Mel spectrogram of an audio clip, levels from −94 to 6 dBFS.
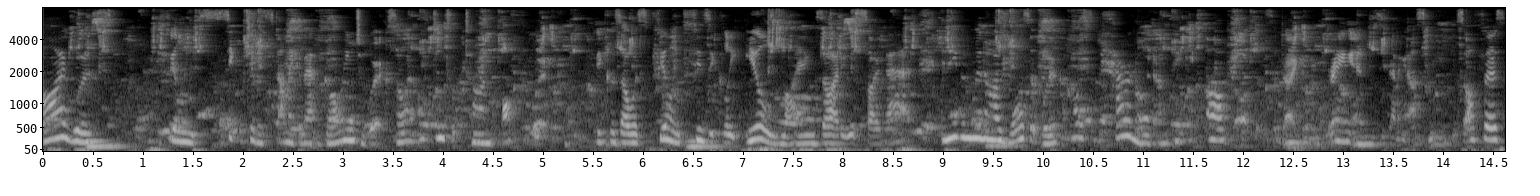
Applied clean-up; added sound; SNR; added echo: classical method log-MMSE.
